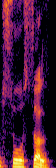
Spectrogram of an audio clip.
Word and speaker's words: social: जैसे सोशल, SOCIAL, तो SO से हो गया सो और CIA से क्या हो गया स, अवेल से ल, तो इसको पढ़ेंगे हम सोशल।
